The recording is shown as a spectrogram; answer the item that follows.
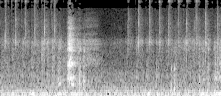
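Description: Near silence: quiet room tone with faint soft scraping of a knife cutting away grapefruit peel on a cutting board, and a brief faint hiss about a second and a half in.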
